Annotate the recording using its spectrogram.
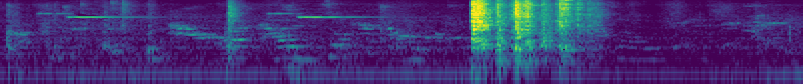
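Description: A short, loud rattle of kitchen items being handled, lasting about half a second, a little past the middle, over a steady low hum.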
